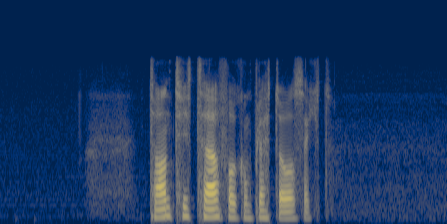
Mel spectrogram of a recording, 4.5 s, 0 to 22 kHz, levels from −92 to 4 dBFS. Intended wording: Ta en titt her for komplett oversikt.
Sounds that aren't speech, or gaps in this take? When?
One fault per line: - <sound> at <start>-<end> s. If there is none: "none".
none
